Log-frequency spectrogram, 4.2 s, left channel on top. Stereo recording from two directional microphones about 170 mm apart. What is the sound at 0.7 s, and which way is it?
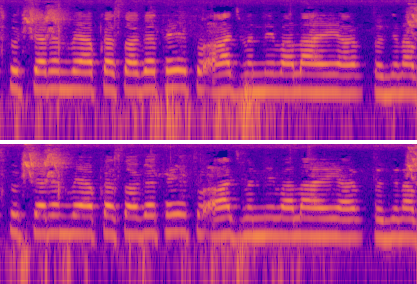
Speech, 25° left (ahead or behind).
